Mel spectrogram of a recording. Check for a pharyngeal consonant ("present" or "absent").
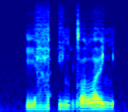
absent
